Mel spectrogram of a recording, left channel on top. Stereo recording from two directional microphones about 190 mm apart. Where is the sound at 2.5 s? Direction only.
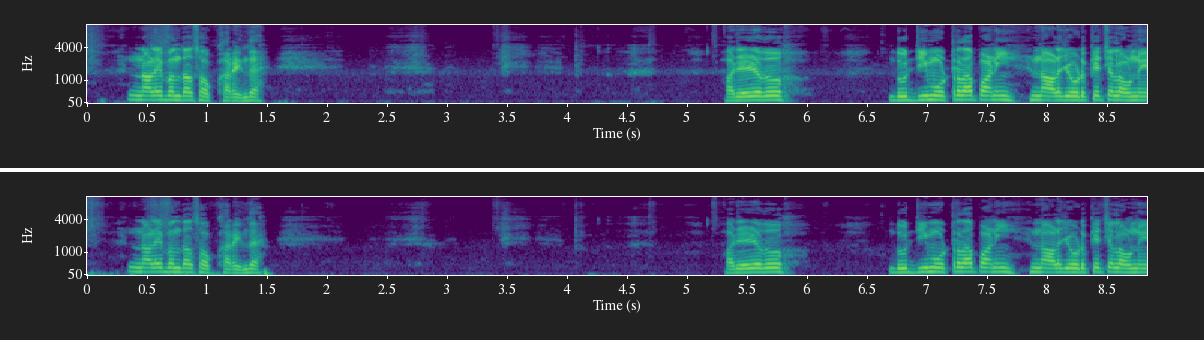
20° right (ahead or behind).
